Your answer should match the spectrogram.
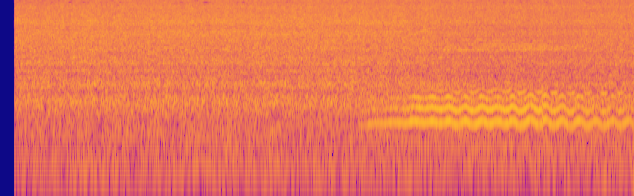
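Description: Mountain stream rushing down a rocky cascade, a steady full-range water noise. About three and a half seconds in, music enters over it: one long held note with a wide, even vibrato.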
